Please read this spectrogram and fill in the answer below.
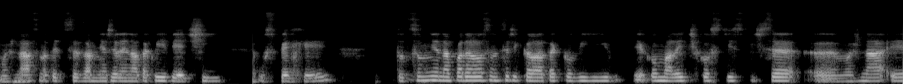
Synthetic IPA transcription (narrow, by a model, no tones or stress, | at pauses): mo̞ʒnaːsmɛt̪ɛcsɛzamɲɛrɪlɪnat̪ako̞viːvjɛt͡ʃiː | ʔuːspjɛxɪ | t̪o̞t͡so̞mɲɛnapadalo̞sɛmsɪrikalat̪ako̞viːja̰ko̞malɪt͡ʃko̞scɪspiːʃsɛmo̞ʒnaːʔɪ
